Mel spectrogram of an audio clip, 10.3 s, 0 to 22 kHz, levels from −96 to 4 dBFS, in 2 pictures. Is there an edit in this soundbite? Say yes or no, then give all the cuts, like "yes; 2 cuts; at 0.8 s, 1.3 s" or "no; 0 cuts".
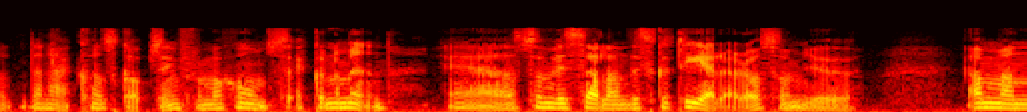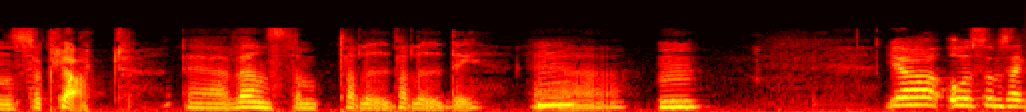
yes; 4 cuts; at 2.6 s, 6.7 s, 7.1 s, 8.3 s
